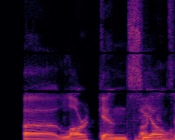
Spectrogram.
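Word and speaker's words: L'Arc-en-Ciel: Hyde from Larkin Seal.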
